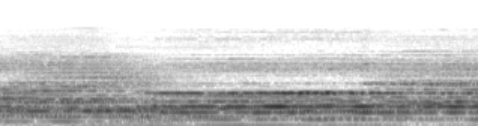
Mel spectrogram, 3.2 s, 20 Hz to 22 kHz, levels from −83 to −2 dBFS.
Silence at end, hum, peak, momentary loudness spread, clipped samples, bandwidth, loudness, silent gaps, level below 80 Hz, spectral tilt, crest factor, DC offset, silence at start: 0 s; none; -16 dBFS; 7 LU; under 0.1%; 10.5 kHz; -29 LUFS; none; -56 dBFS; -5.5 dB/octave; 14 dB; under 0.1%; 0 s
